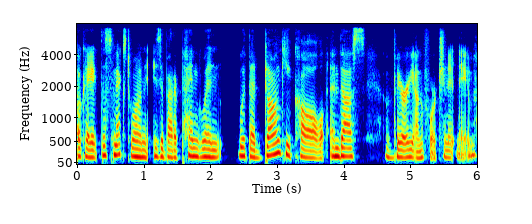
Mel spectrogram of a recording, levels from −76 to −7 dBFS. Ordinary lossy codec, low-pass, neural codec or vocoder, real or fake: MP3, 64 kbps; 7.2 kHz; codec, 16 kHz, 1.1 kbps, Voila-Tokenizer; fake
